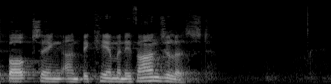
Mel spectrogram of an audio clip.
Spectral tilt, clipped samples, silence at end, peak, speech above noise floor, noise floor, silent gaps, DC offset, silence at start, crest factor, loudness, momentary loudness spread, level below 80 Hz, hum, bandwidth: -6.5 dB/octave; under 0.1%; 1.25 s; -12 dBFS; 38 dB; -65 dBFS; none; under 0.1%; 0 s; 18 dB; -28 LUFS; 8 LU; -70 dBFS; none; 16 kHz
